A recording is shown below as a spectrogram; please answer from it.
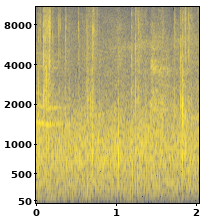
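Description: Hushed outdoor gathering with a light hiss and a few irregular light clicks and scuffs: footsteps on paving stones.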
